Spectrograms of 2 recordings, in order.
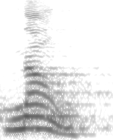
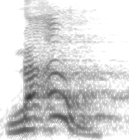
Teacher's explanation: बहुत ज्यादा टोन मेरी राइज नहीं हो रही है नाउ पे, नॉर्मली एक बहुत ज्यादा एम्फेसाइज भी नहीं कर रहा हूँ, दैट मीन्स के ये नाउ यानी एक फुल स्टैटिक इन्फॉर्मेशन दे रहा हूँ, हाँ अभी यहाँ पे फॉलिंग इंटोनेशन है।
